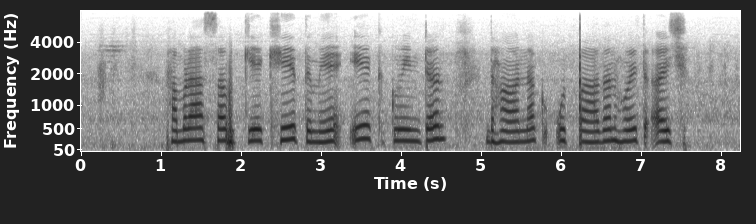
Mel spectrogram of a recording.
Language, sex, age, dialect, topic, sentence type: Maithili, female, 25-30, Southern/Standard, agriculture, statement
